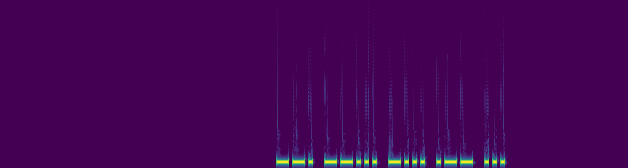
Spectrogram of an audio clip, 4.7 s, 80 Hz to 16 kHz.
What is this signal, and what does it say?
Morse code, heard as a keyed tone, about 40 wpm, 700 Hz. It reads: G7BWS
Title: DXCC-100 Call Signs - 5 Characters - Repeated 3x - 40wpm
